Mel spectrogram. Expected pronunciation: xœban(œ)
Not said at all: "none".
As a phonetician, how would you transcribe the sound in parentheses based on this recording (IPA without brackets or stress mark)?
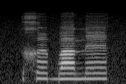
ɛ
